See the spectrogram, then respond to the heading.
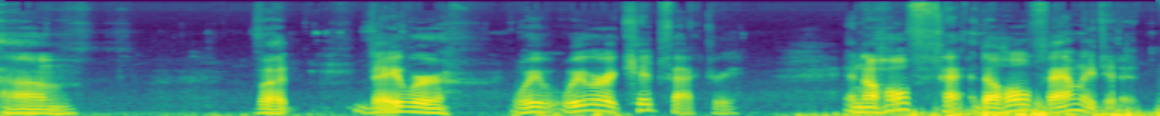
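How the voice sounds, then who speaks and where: Vocal fry runs through a man's voice. His intonation is lively. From Southern California. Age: 50s. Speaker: video blogger. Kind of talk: casual monologue vlog. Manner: rambling, halting with many fillers.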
